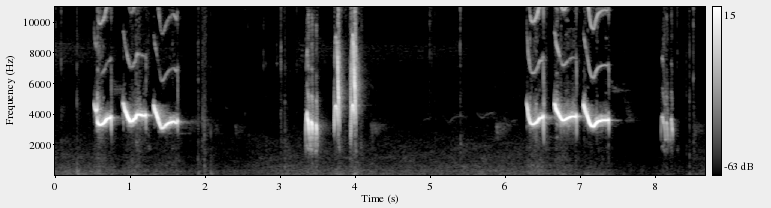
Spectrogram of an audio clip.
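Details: Laughingthrush singing fast. Three loud dipping whistles are followed by harsh buzzy chatter notes, then another trio of whistles and a brief faint chirp.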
